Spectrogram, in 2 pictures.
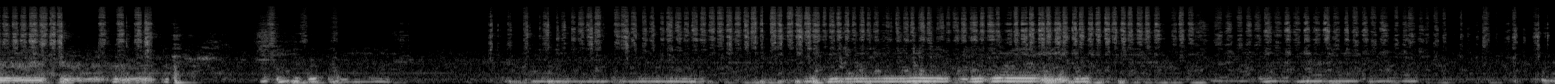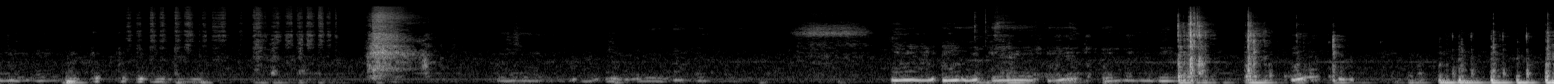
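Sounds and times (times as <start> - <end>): pencil scratching on paper: 0.0 - 1.6, 4.9 - 15.6, 16.8 - 19.0.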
